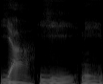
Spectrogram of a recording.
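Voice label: "yayini", concatenated syllables; Affixing experiment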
